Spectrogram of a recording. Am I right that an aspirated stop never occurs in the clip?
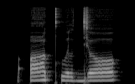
no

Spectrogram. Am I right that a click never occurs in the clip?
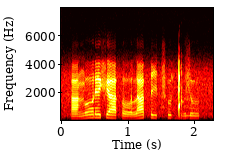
no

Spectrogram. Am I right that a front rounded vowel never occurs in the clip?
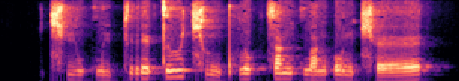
yes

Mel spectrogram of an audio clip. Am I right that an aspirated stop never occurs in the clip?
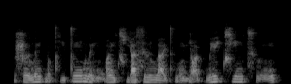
no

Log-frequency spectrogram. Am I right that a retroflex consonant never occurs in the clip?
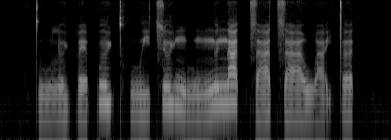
yes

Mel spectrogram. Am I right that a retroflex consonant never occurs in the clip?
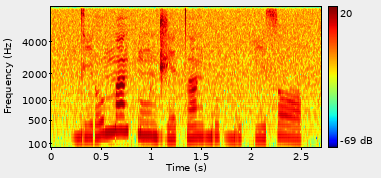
yes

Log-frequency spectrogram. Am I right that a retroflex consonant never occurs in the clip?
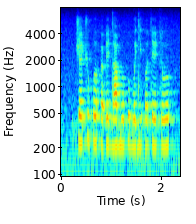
yes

